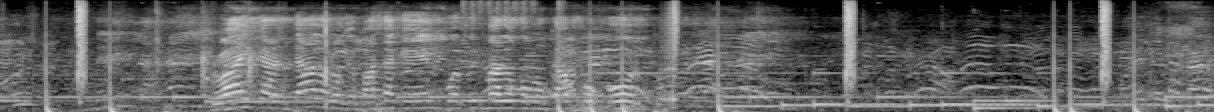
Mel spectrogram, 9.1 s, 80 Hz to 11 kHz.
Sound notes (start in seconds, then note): 1.9 speaking Spanish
